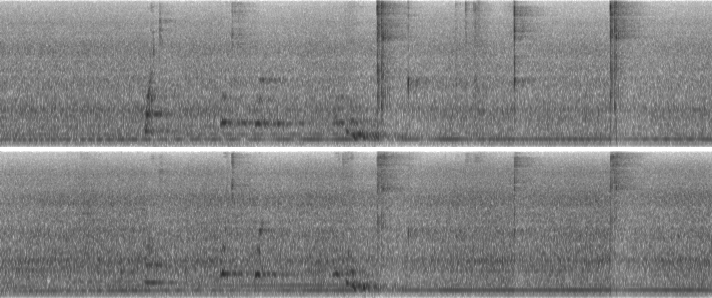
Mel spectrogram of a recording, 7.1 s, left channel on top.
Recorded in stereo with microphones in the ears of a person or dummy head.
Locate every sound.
1.4 s a woman speaking: 25° left (ahead or behind), 1.1 m; by 3.7 s 70° right (ahead or behind), 1.8 m
3.8 s a camera shutter: 30° left (ahead or behind), 0.6 m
